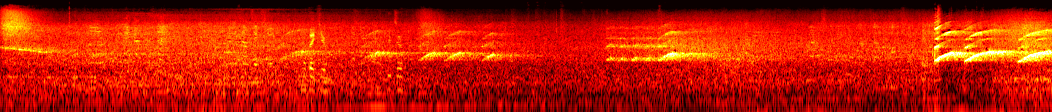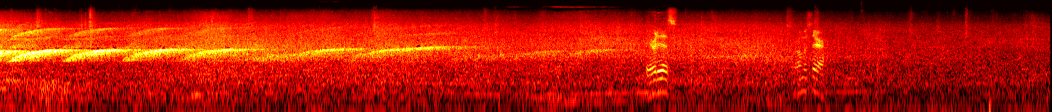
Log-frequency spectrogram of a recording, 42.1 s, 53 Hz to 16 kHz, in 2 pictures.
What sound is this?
nyc west21stst 5thave siren
An ambulance or small fire truck at the intersection of West 21st Street and 5th Avenue in New York City recorded with DS-40 and edited in Wavosaur.
ambiance, field-recording, new-york-city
